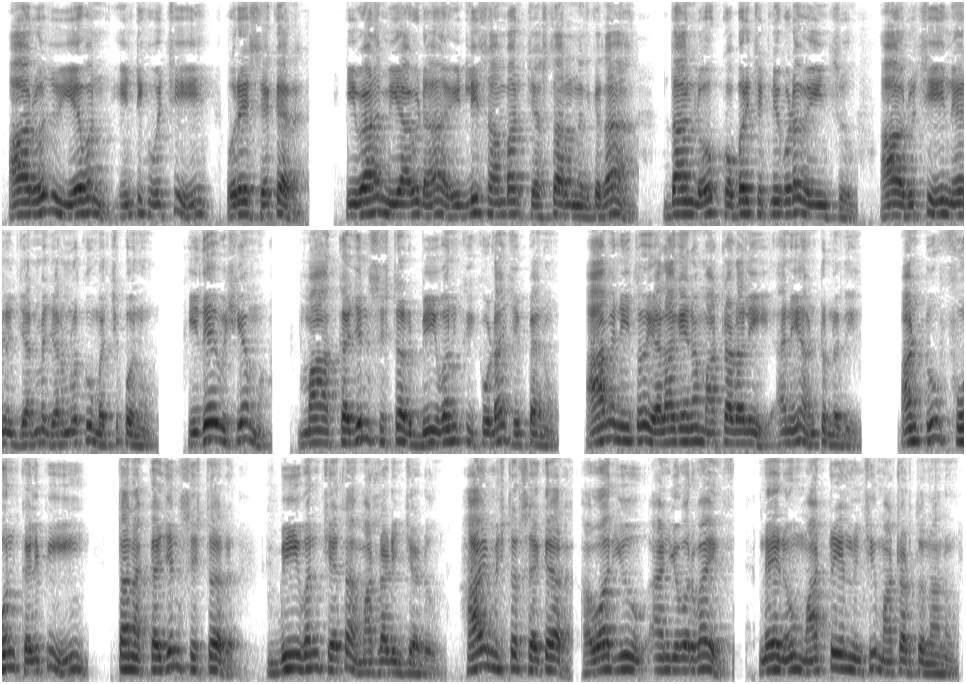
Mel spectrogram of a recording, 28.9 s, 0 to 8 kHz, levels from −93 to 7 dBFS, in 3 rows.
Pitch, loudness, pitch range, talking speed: 165 Hz, -18 LUFS, 150-180 Hz, 135 wpm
